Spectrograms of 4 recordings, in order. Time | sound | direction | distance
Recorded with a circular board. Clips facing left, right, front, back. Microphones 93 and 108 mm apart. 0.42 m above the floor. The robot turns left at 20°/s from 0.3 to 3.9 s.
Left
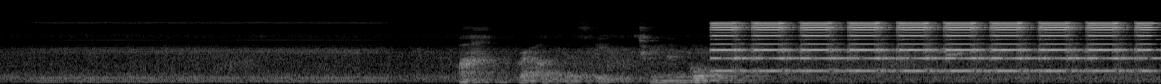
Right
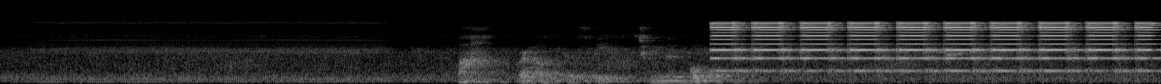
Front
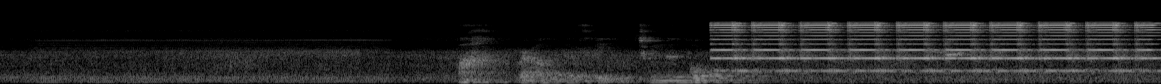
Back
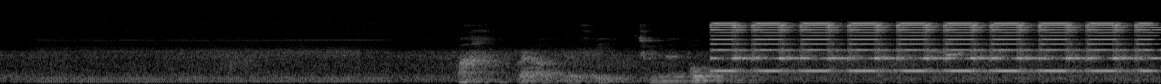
4.6 | a man speaking | 120° right | 1.8 m
7.1 | an alarm clock | 165° left | 1.1 m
